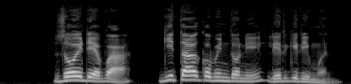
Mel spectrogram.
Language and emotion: Bodo, neutral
